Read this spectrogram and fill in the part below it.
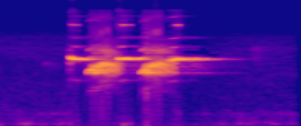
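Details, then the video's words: Full-isian song of a sooty-headed bulbul, recorded as a master for tutoring other bulbuls. One loud phrase lasts about a second: two rich, warbled notes over a sustained clear whistle that fades out. "Kutilang gacor full isian"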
